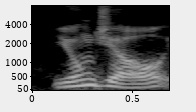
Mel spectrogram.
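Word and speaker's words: 永久: Uh, the brand name here is Yongjiu from Shanghai. Yongjiu is the pronunciation. It means forever. Back in 1970s and 80s, in the old days of Shanghai people's life, a bicycle in Yongjiu brand was one of the most essential items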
